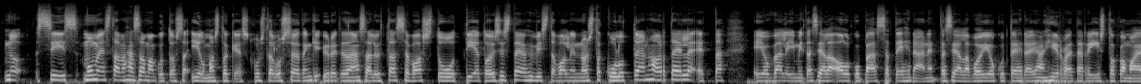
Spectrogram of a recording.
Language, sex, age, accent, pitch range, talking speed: Finnish, female, 20-39, native, 160-200 Hz, 195 wpm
